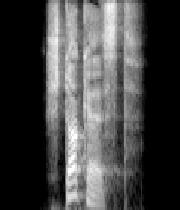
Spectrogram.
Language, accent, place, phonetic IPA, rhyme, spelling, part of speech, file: German, Germany, Berlin, [ˈʃtɔkəst], -ɔkəst, stockest, verb, De-stockest.ogg
- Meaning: second-person singular subjunctive I of stocken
